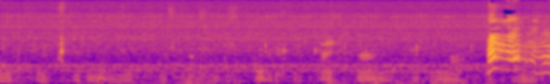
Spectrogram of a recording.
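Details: After quiet low murmuring, perhaps voices, an eight-week-old English Springer Spaniel puppy breaks in with a loud, high-pitched yelp that wavers up and down, followed by a shorter whine.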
